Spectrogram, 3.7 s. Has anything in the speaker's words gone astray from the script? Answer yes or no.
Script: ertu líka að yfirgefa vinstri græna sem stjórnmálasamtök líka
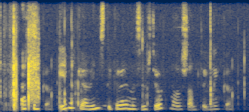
no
